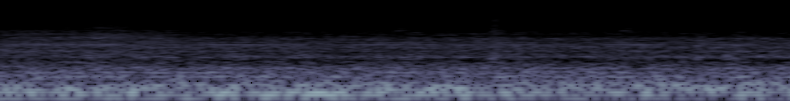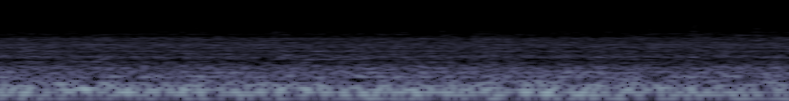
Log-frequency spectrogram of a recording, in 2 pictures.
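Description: Steady low rumble of airport apron noise with a faint, constant high whine, unchanging throughout.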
